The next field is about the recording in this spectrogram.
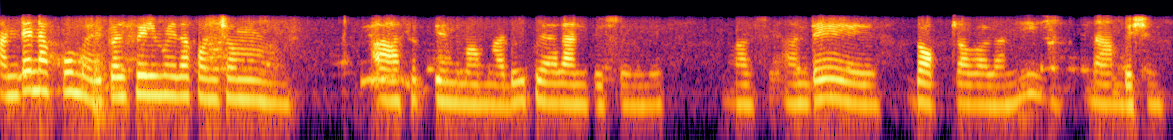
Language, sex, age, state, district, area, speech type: Telugu, female, 30-45, Telangana, Ranga Reddy, rural, conversation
